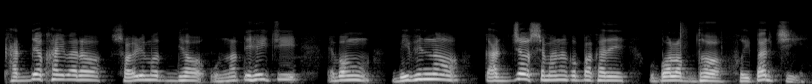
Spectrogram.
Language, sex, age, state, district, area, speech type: Odia, male, 18-30, Odisha, Bhadrak, rural, spontaneous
